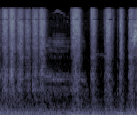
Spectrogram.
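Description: Hand sanding of a painted metal file cabinet: rhythmic back-and-forth rubbing strokes, close and fairly quiet, in several short bursts with no talking.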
